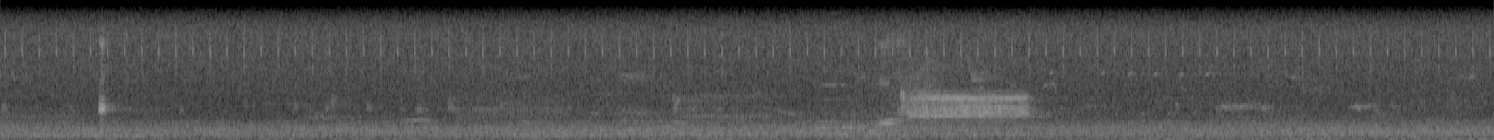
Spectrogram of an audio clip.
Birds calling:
Song Sparrow (Melospiza melodia)
Red-winged Blackbird (Agelaius phoeniceus)

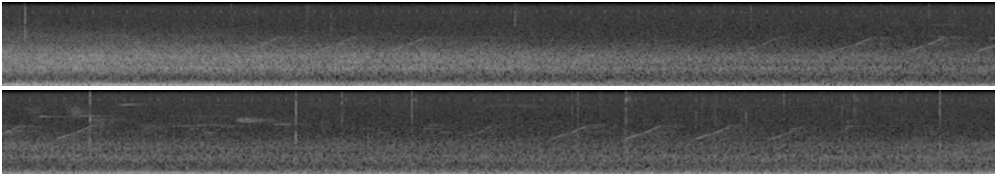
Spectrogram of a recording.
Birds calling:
Song Sparrow (Melospiza melodia)
Northern Cardinal (Cardinalis cardinalis)

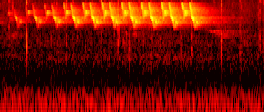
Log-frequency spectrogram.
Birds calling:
Ovenbird (Seiurus aurocapilla)

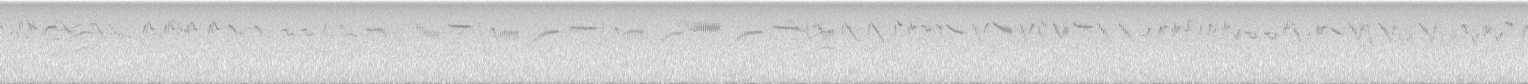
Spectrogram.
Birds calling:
Eurasian Skylark (Alauda arvensis)
Hawaii Amakihi (Chlorodrepanis virens)

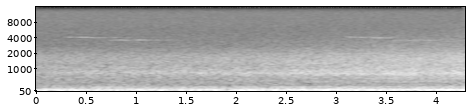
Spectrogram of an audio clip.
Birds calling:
Black-capped Chickadee (Poecile atricapillus)

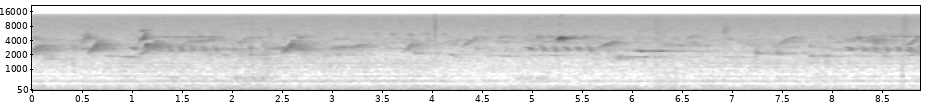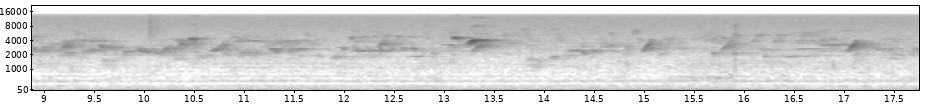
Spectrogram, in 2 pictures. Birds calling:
Hawaii Amakihi (Chlorodrepanis virens)
Red-billed Leiothrix (Leiothrix lutea)
Apapane (Himatione sanguinea)

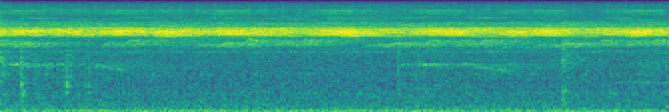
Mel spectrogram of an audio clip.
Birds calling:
Hauxwell's Thrush (Turdus hauxwelli)
Screaming Piha (Lipaugus vociferans)
Dusky-throated Antshrike (Thamnomanes ardesiacus)

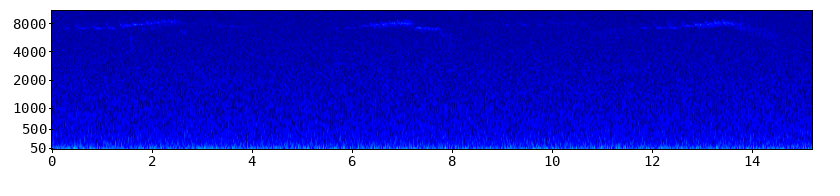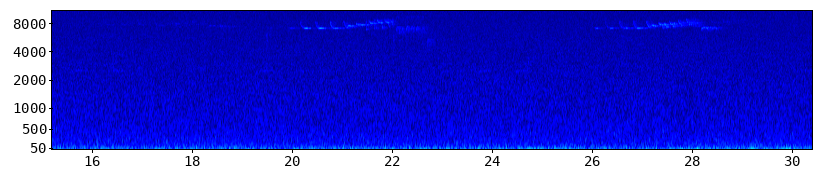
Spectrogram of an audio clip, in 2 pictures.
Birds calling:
Golden-crowned Kinglet (Regulus satrapa)
Red-breasted Nuthatch (Sitta canadensis)

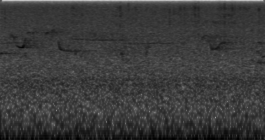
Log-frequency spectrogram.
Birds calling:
Red-eyed Vireo (Vireo olivaceus)
Gray Catbird (Dumetella carolinensis)

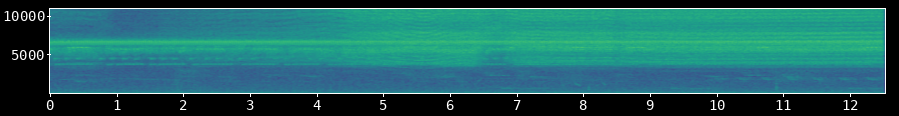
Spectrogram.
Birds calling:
Plumbeous Pigeon (Patagioenas plumbea)
Goeldi's Antbird (Akletos goeldii)
unidentified bird
Hauxwell's Thrush (Turdus hauxwelli)
Black-faced Antthrush (Formicarius analis)

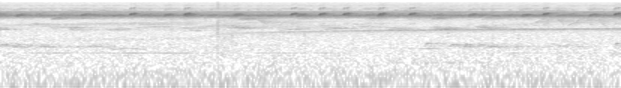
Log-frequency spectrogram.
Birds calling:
Great Tinamou (Tinamus major)
Hauxwell's Thrush (Turdus hauxwelli)
Cinnamon-rumped Foliage-gleaner (Philydor pyrrhodes)
Dusky-capped Greenlet (Pachysylvia hypoxantha)
Plumbeous Pigeon (Patagioenas plumbea)
unidentified bird

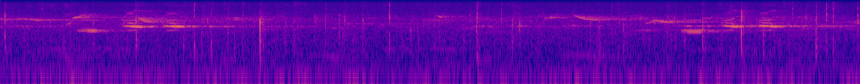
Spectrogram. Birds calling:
Iiwi (Drepanis coccinea)

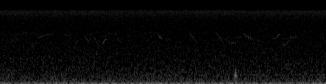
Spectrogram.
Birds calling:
Eurasian Skylark (Alauda arvensis)

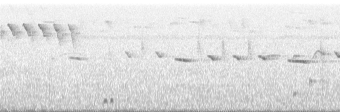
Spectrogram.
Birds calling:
Russet-backed Oropendola (Psarocolius angustifrons)
Andean Motmot (Momotus aequatorialis)
Slate-throated Redstart (Myioborus miniatus)
Yellow-backed Oriole (Icterus chrysater)

